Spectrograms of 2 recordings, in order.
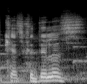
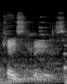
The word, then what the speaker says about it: quesadillas: Quescadillas. Is that my quesadillas? Quesadilla. Was it? How do you pronounce it? Quesadillas.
